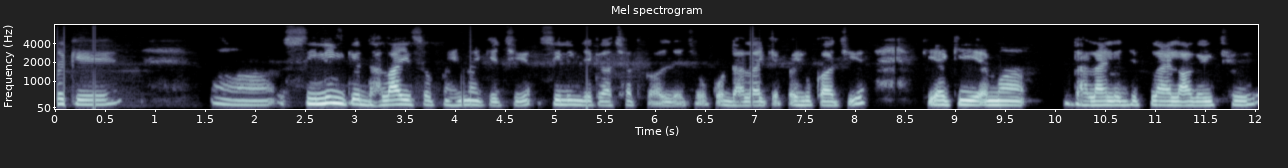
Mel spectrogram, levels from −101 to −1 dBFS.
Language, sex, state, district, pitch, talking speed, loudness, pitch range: Maithili, male, Bihar, Saharsa, 150 Hz, 155 wpm, -21 LUFS, 145-170 Hz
